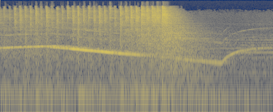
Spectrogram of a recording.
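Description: An ambulance siren wails loudly and close at a UK emergency scene carrying a seriously injured victim, one long tone sliding slowly downward before a sharp rise near the end, over steady traffic rumble.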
